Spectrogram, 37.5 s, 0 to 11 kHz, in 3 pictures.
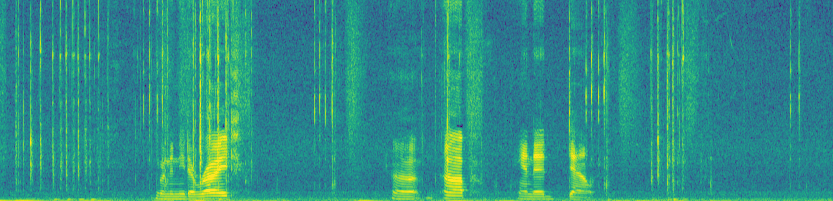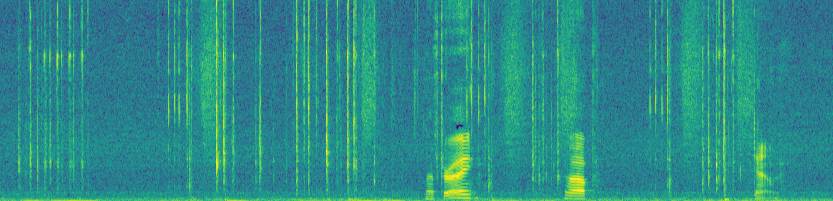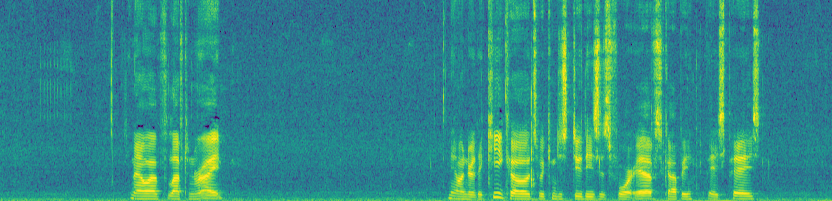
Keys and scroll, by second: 0.3-1.2 typing, 2.5-3.3 typing, 6.4 typing, 9.6-9.9 typing, 12.6 super+c, 12.7-13.5 typing, 15.6-17.7 typing, 20.1-20.9 typing, 22.6-23.4 typing, 34.6 super+c, 35.2 super+v, 36.9 super+v.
